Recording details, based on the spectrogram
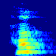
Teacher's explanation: قوف کو پر پڑھیں گے، قوف مشدد بھی ہے اور حروف مستعلیہ میں سے بھی ہے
